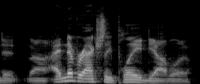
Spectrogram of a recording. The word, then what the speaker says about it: Diablo: rpg game just like path of exile or diablo three um you just kill demons and fight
